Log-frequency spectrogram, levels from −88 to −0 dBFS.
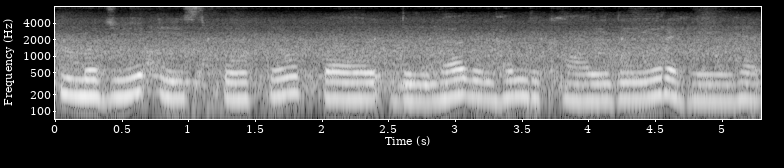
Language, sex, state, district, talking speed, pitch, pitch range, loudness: Hindi, female, Madhya Pradesh, Umaria, 115 wpm, 175 Hz, 165-190 Hz, -15 LUFS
